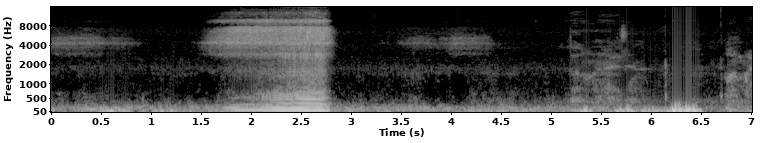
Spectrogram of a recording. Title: Snoring Pitbull (5 months old)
